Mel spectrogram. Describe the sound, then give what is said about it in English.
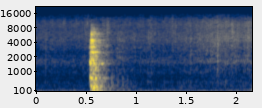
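A single sharp pat on cooled, clumpy rice as it is broken up in a frying pan bursts out with a sizzling hiss, then fades to a faint, steady frying sizzle. “So I want you to break up the clumps in the pan. You can kind of hear me kind of patting away, pat, pat, pat, breaking up those clumps in the pan.”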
